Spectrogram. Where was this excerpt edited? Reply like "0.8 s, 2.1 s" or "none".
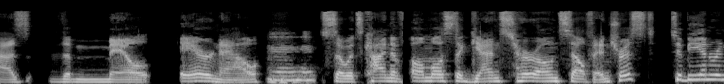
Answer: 4.0 s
